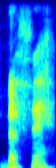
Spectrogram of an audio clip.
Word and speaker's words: buffet: The buffet. Well, even more specific. Why were you tepid in saying buffet? Because it's a French word, and I was saying it with a French accent.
